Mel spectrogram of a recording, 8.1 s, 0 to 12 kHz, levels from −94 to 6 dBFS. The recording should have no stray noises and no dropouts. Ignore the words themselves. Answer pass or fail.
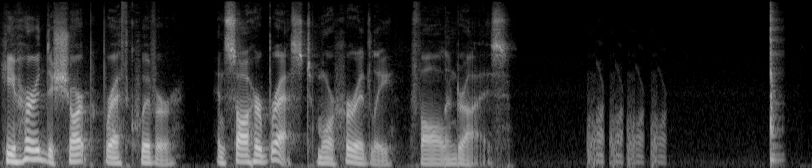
fail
